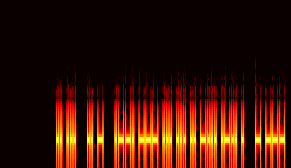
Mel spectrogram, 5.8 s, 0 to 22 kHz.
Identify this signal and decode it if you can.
Morse code, heard as a keyed tone, about 34 wpm, 700 Hz. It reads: IS IT POSSIBLE TO
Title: Sentences from Top 1200 Words 35wpm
